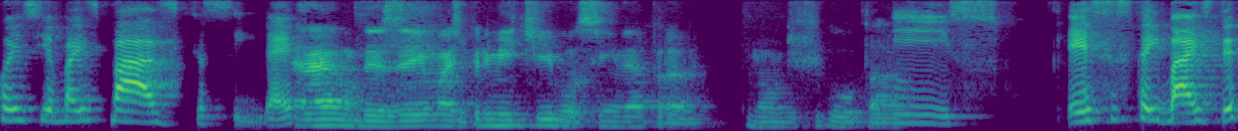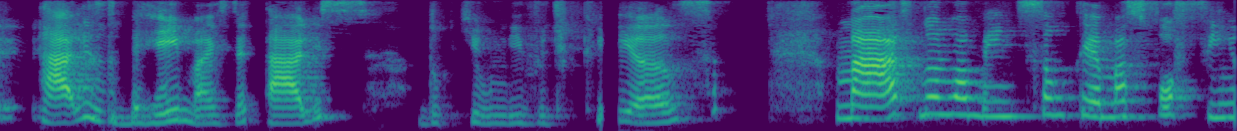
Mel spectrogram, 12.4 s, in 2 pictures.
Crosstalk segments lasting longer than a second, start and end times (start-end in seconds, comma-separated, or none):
none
